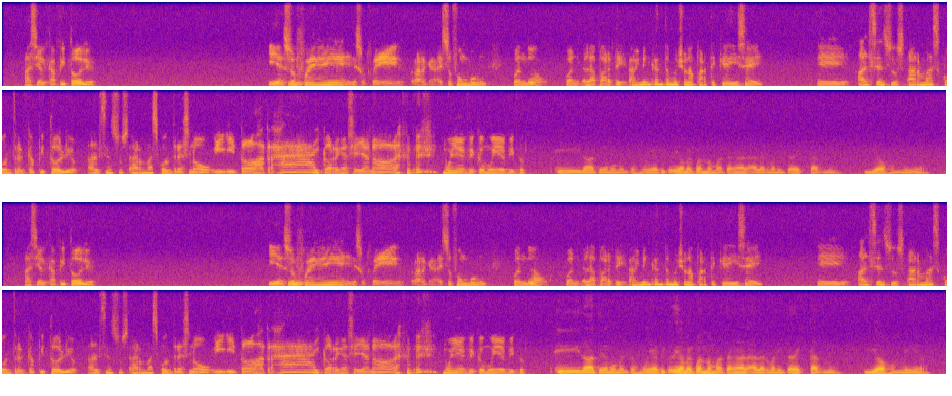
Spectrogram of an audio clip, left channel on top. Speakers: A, on the left; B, on the right.
A: hacia el Capitolio. Y eso
B: Sí.
A: fue, eso fue, verga, eso fue un boom. Cuando,
B: No,
A: cuando la parte, a mí me encanta mucho la parte que dice, eh, alcen sus armas contra el Capitolio, alcen sus armas contra Snow, y, y todos atrás, ¡ah! y corren hacia allá, no, <laughs> muy épico, muy épico.
B: sí nada, tiene momentos muy épicos. Dígame cuando matan a, a la hermanita de Katniss. Dios mío.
